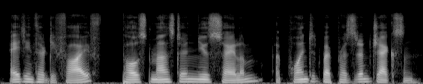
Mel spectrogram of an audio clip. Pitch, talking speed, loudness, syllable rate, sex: 115 Hz, 130 wpm, -21 LUFS, 6.9 syllables/s, male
